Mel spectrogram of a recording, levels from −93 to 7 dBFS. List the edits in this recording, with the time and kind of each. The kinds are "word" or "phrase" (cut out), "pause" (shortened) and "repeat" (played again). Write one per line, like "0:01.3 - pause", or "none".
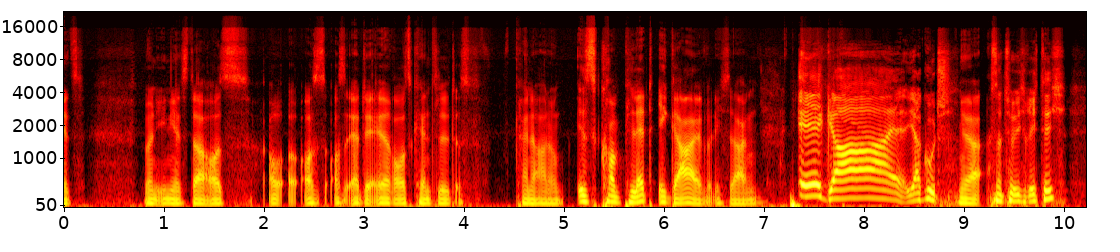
none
